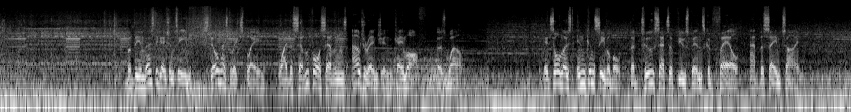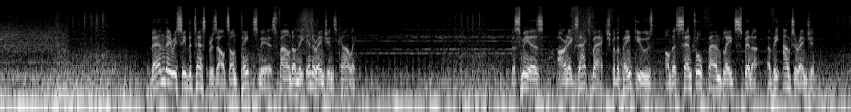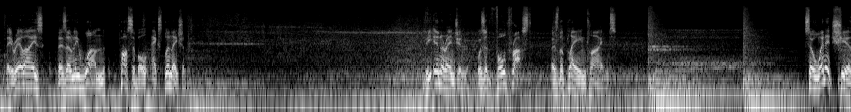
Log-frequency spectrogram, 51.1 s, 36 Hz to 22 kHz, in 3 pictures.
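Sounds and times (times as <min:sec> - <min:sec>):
jet airliner rumble: 0:00.0 - 0:38.0, 0:39.2 - 0:49.2
background music: 0:00.0 - 0:51.0
high whine: 0:00.0 - 0:51.0.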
